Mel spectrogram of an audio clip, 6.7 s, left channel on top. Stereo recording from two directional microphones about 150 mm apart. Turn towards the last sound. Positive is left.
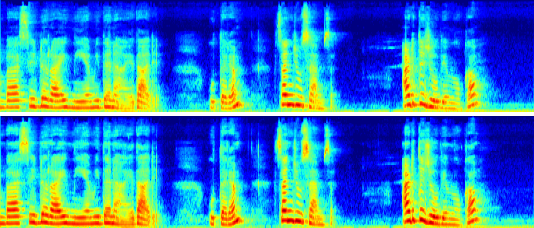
turn(degrees=-35)  # may be behind; listen again after turning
